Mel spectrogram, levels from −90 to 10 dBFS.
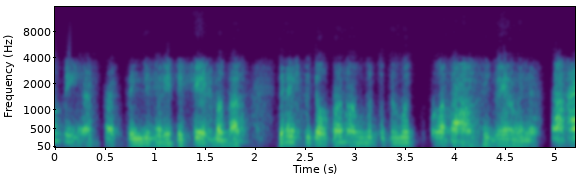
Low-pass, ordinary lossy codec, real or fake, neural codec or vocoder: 14.4 kHz; AAC, 48 kbps; fake; codec, 44.1 kHz, 0.9 kbps, DAC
